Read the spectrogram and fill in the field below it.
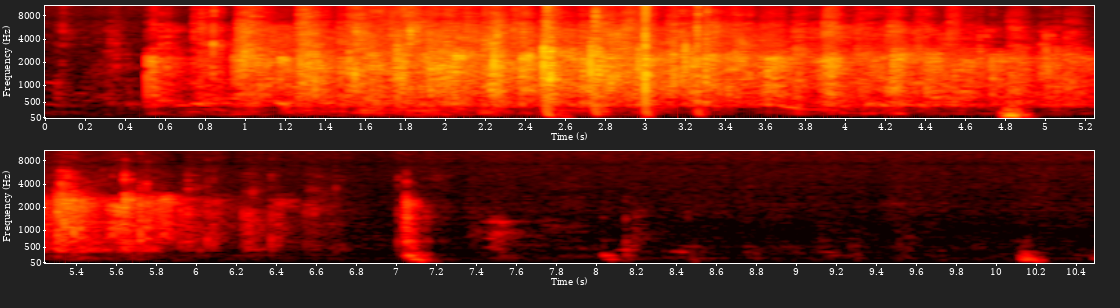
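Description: Applause at a city council meeting honoring youth basketball champions, a burst of clapping lasting several seconds that fades into a few isolated claps and quiet room noise.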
